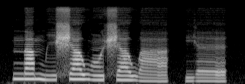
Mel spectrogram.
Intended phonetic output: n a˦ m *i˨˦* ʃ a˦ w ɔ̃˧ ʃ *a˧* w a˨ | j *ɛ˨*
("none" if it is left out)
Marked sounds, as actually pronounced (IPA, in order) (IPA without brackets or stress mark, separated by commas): i˧, a˧, ɛ˨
